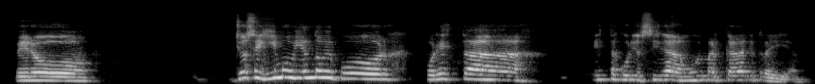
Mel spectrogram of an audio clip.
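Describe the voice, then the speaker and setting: A man talks very slowly in a high pitch with lively intonation, leaving long, frequent pauses. The room echo is audible. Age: 60s. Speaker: astronomer. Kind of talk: interview. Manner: halting.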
